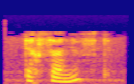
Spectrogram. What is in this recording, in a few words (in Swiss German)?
"seneft", alsace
